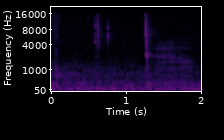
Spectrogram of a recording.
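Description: Near silence with two faint clicks, about half a second and a little over a second in: a key or trackpad click on the laptop advancing the presentation slide.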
